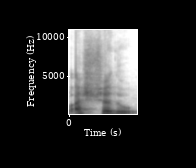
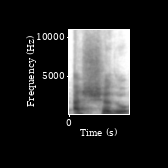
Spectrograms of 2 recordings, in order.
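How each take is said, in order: First: The h sound blends away and is barely heard. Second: The same.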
